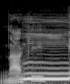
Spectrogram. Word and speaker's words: gnocchi: Gnocchi? – Gnocchi.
